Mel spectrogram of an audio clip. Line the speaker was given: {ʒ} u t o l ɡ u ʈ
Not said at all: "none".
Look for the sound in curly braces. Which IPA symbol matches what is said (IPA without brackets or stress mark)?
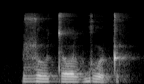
ɮ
